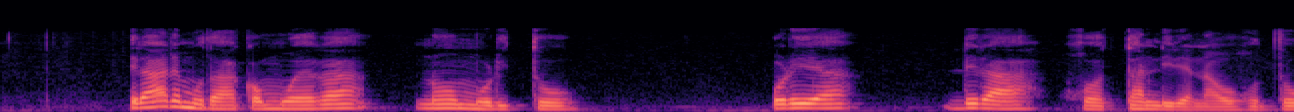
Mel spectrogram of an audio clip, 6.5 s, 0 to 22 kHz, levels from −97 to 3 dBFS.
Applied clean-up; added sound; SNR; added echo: none; none; none; none.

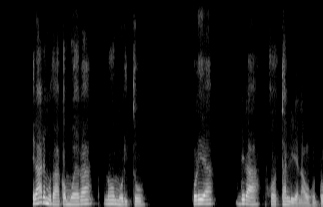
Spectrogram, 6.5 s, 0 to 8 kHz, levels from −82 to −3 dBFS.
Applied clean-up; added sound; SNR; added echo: neural mask model Resemble Enhance denoiser.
